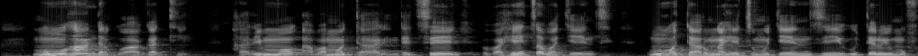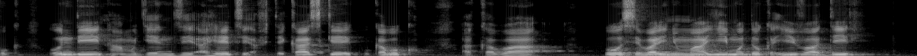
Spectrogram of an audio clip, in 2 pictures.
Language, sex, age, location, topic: Kinyarwanda, male, 25-35, Nyagatare, finance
